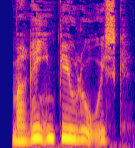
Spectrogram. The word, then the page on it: marinbiologisk: mɑˈʁiˀn-; maˈʁiˀn-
